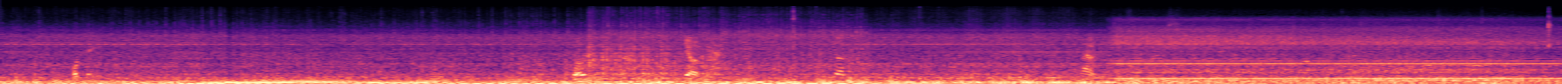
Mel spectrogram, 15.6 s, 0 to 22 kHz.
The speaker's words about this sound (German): Und dann irgendwann war einfach klar, jetzt starten wir, jetzt ist Ende. 15.39 Uhr Ortszeit am Sonntag, den 8. November 2020, ist Air France Flug AF1235 in Tegel abgehoben. Und das war das allerletzte Mal.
